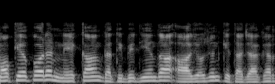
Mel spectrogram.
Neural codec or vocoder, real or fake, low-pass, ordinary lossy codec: codec, 16 kHz, 4.8 kbps, FACodec; fake; 7.2 kHz; none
